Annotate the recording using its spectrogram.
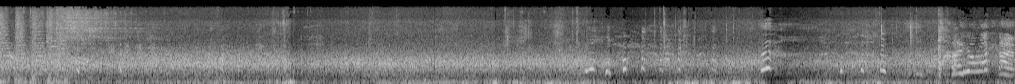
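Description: A large flock of geese honking, a continuous din of overlapping calls, with wind rumbling on the microphone.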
